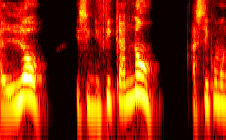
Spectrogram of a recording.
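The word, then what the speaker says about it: לא: excelencia del hebreo está compuesta por las letras lamer y aleph y se pronuncia lo que significa no así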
